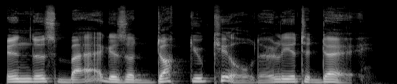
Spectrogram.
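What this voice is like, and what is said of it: Serious lion voice. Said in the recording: “said the lion with a serious voice.”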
